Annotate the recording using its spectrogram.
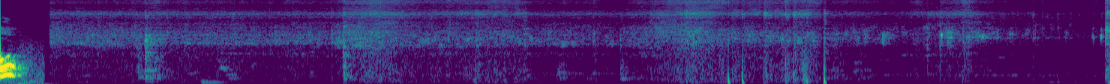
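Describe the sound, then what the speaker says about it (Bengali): Pointed gourd frying in mustard oil in a wok: a steady, close sizzling hiss with occasional soft stirring scrapes and clicks, no talking. "বাকি পটলটা পুরো এই তেলের মধ্যে ভাজা করে নেব"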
